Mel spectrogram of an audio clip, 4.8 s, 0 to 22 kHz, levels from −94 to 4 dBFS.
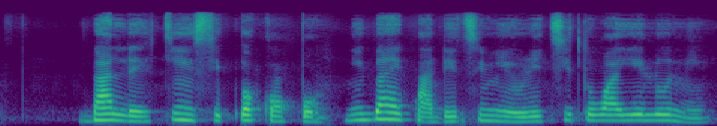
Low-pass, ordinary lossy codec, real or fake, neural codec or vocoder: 14.4 kHz; none; fake; codec, 32 kHz, 1.9 kbps, SNAC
